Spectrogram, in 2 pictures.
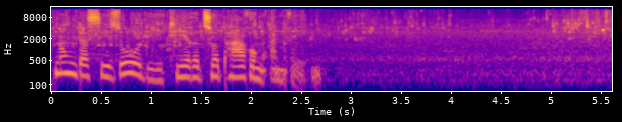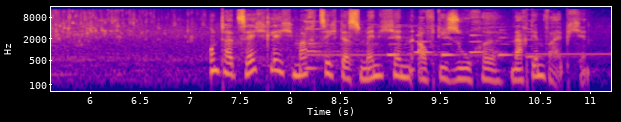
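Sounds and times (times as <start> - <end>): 
speech: 0.0 - 2.8, 7.2 - 11.1
water pouring for simulated monsoon rain: 0.0 - 7.3.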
